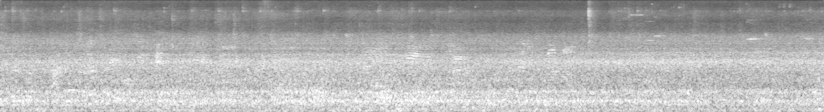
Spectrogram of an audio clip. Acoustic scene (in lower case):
subway train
